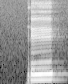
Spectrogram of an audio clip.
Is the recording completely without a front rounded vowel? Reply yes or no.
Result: yes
